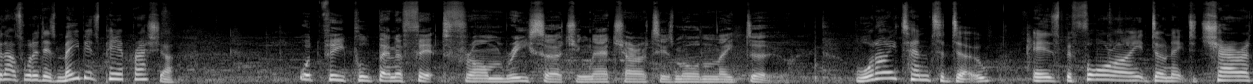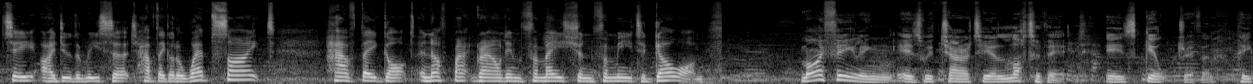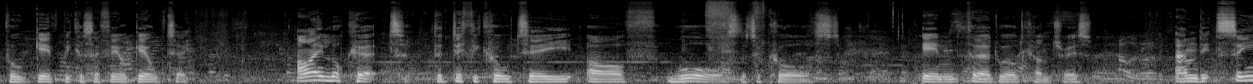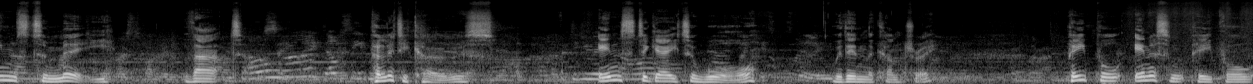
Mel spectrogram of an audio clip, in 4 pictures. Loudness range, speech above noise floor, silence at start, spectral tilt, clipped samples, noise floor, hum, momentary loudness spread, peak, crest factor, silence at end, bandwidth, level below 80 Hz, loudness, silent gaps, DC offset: 5 LU; 21 dB; 0 s; -5.5 dB/octave; under 0.1%; -39 dBFS; none; 18 LU; -2 dBFS; 18 dB; 0 s; over 20 kHz; -50 dBFS; -19 LUFS; none; under 0.1%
